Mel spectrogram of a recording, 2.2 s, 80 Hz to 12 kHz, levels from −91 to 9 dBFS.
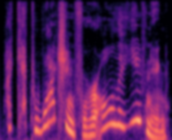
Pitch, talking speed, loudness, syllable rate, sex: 270 Hz, 220 wpm, -17 LUFS, 6.4 syllables/s, female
